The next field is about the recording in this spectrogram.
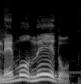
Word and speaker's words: Lemon8: このアプリの名前は、レモン 8。えっ、ー、と、英語で LEMON で、えっ、ー、と、数字の 8、えー、レモネードって読むらしいんですけれど、レモン 8 っていう黄色いアプリです。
